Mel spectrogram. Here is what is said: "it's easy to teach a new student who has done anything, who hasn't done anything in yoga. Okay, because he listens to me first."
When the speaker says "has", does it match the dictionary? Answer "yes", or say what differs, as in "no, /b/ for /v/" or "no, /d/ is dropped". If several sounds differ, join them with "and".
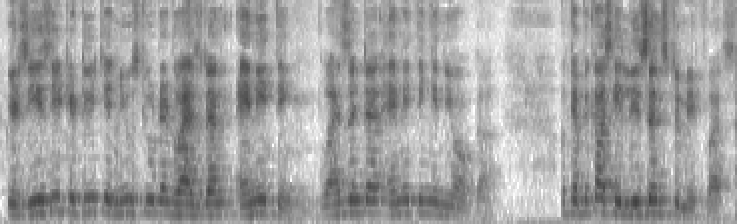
yes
